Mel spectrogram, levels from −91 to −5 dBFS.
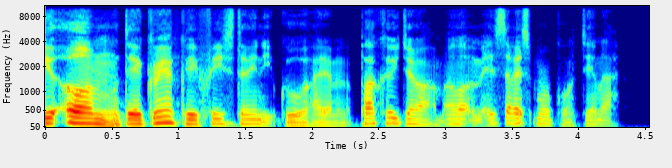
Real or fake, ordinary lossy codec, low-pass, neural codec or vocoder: fake; none; 9.9 kHz; codec, 16 kHz in and 24 kHz out, 0.4 kbps, LongCat-Audio-Codec, four codebook decoder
